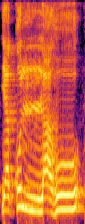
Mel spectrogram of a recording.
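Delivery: یا کل لہو slowly, ک joined straight to ل; slow correct reading; tajweed pronunciation. Shown as a demonstration. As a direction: drop the نون, say کل لہو. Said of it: "ایسا نہیں پڑھنا".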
